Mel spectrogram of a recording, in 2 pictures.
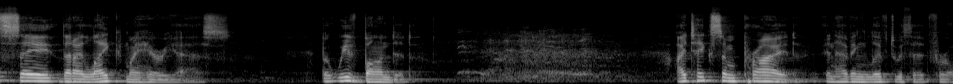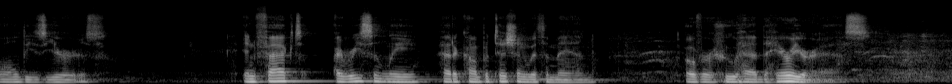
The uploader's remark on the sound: on the stage at Lip Service, a live storytelling event in Miami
